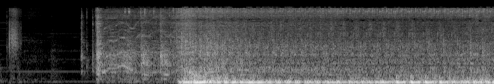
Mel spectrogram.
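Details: Hemi with new cam and lifters: short crank, then lumpy uneven idle with a dull knock. Cylinder 6 still misfired after the VVT solenoid was replaced; the cause was an unseated valve pushrod.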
